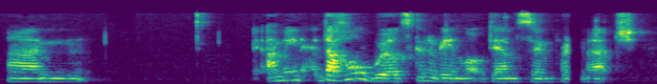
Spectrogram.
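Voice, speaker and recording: A woman with a northern English accent softened by years in New Zealand, chatting casually and teasingly on a live stream as she reads out viewer comments. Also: rumbling low, moderate pace. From Yorkshire, northern England. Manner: playful, teasing. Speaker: fitness program director, interview guest. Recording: roomy, echoey live online video chat.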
